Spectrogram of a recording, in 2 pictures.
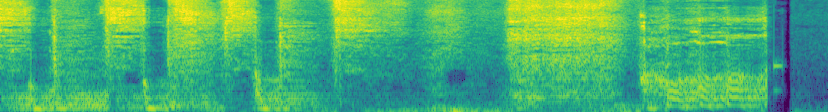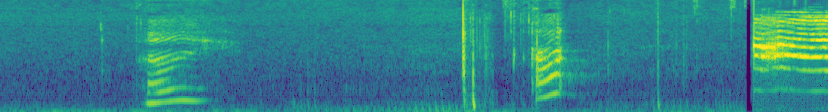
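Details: Kitten giving short, rising meows repeated every second or two, heard after a stretch of busy voices and noise; the last call is a clearer, sustained meow.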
